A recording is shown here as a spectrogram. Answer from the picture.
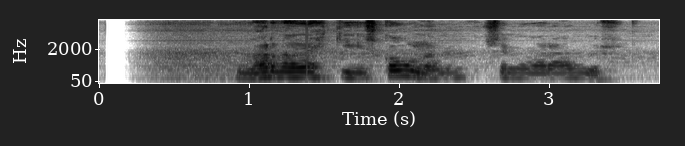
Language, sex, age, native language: Icelandic, female, 70-79, Icelandic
